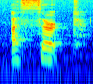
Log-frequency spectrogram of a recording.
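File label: "assert", American English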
